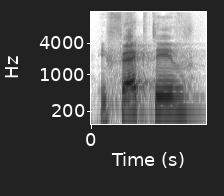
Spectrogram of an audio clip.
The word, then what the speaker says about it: effective: Donc, c'est efficace, c'est effective, ok? Et efficient, c'est efficient. Accent tonique à chaque fois sur la deuxième voyelle. Ici, c'est effective et là, c'est bien un i court, efficient, ok?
